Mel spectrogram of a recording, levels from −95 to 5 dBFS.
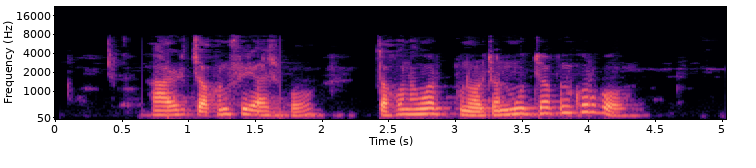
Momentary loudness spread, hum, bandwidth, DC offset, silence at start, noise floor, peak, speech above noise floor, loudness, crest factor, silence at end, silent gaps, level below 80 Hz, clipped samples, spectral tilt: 9 LU; none; 8 kHz; under 0.1%; 0.7 s; -62 dBFS; -2 dBFS; 45 dB; -19 LUFS; 18 dB; 0.65 s; none; -56 dBFS; under 0.1%; -7.5 dB/octave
